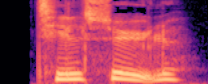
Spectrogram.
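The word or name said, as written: TILSØLET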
